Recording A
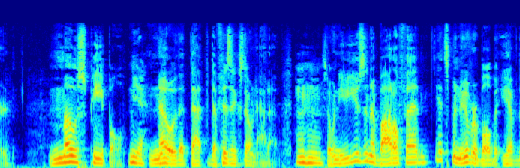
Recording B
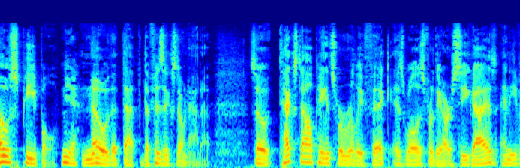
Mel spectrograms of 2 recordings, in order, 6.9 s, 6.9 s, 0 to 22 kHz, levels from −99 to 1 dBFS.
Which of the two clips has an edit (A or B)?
A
